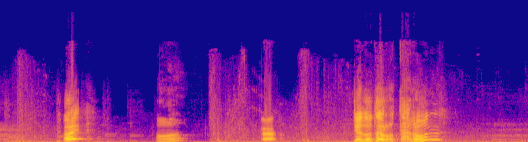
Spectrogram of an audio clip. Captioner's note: surprise Sound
